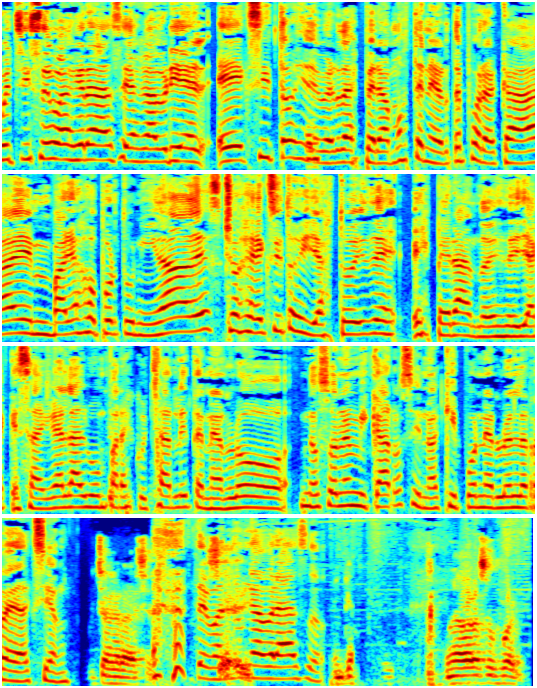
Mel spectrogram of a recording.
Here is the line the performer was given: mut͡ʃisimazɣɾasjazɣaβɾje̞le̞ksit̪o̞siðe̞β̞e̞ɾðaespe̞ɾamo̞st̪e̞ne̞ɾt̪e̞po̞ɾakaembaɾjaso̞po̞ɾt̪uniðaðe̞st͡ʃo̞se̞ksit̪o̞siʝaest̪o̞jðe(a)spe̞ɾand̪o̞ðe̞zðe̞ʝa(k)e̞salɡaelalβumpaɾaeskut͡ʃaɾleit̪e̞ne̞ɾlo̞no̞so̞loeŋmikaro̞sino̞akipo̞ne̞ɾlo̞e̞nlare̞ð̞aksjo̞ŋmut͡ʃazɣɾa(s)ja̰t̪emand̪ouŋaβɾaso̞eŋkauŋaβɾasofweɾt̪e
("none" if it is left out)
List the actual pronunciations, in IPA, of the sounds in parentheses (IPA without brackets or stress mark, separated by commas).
e, k, s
